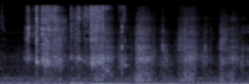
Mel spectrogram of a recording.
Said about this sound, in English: All right, now we're going to try Flaming Hot Cheetos.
